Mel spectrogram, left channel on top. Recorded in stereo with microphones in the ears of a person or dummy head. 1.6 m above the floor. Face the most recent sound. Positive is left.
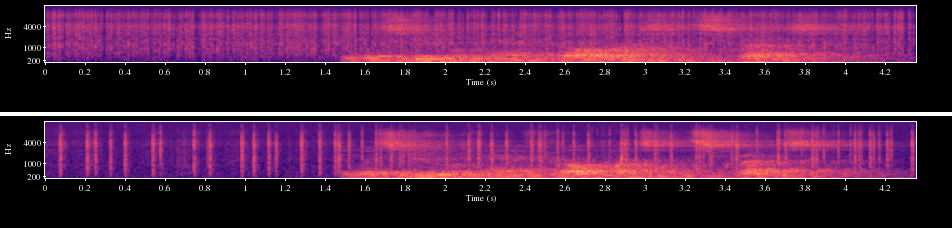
turn(degrees=-35)  # may be behind; listen again after turning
